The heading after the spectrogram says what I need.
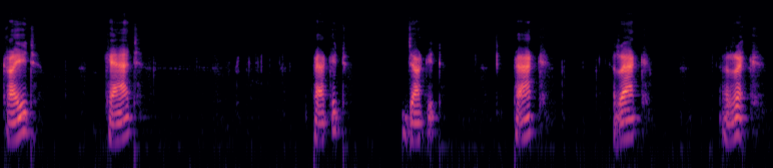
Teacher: Place of articulation, velum. Manner of articulation, plosive. Quality, voiceless. So this sound is called velar voiceless plosive.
